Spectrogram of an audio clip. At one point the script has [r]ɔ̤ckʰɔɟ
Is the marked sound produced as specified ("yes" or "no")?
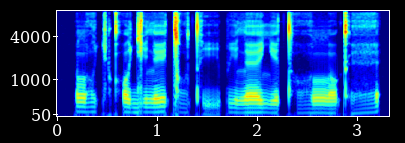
no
